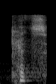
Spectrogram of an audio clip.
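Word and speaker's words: קֵץ: 가지고 있습니다 네 이제 여름 과일은 히브리 말로 카 있으라고 하고 또 이 끝은 캡스 라고 한답니다 보니까 카이스 어캐 스가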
